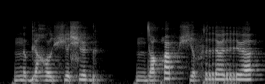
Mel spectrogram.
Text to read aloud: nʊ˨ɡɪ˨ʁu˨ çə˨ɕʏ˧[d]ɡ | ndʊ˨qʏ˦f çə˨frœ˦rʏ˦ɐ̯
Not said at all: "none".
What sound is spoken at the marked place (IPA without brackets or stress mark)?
none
